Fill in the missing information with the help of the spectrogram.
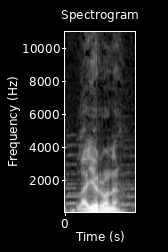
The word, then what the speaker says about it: La Llorona: But what is the correct pronunciation? – La Llorona.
